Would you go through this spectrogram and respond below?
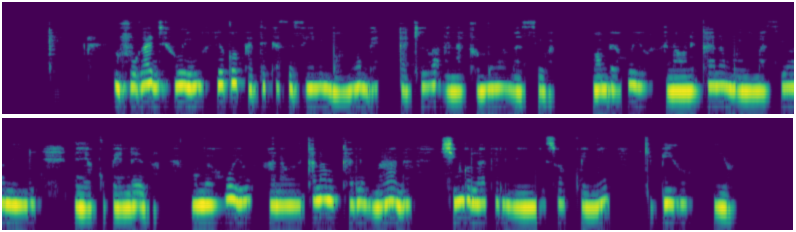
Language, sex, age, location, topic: Swahili, female, 25-35, Nakuru, agriculture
